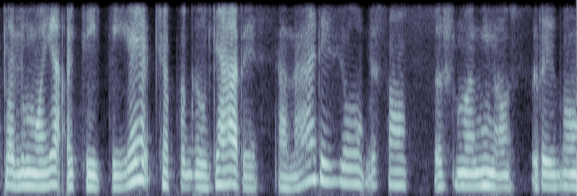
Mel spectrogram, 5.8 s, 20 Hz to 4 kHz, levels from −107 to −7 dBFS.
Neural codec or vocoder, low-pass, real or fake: codec, 44.1 kHz, 2.6 kbps, DAC; 3.6 kHz; fake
